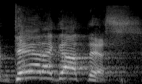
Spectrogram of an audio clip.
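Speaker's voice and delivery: drawn-out mock child refusing help; stubborn child. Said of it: "and they'll go".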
